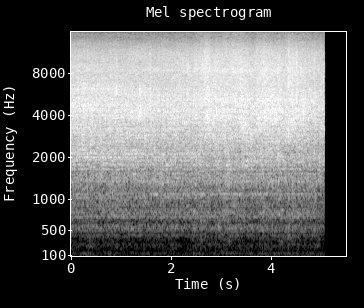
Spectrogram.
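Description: Potatoes and vegetables fry in hot oil, a loud, dense and unbroken hiss that runs close up for about five seconds and then stops abruptly.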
